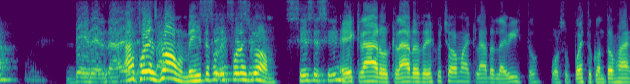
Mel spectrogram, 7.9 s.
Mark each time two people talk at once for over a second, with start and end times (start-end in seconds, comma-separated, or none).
1.5-3.2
